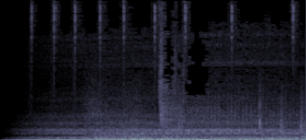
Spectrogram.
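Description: Sudden loud, deep rumble that starts at once and holds steady, with a few faint high ticks in its second half. It is the produced sound effect opening an outro.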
